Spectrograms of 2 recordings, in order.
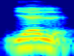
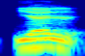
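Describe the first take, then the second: Both takes have the same delivery.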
